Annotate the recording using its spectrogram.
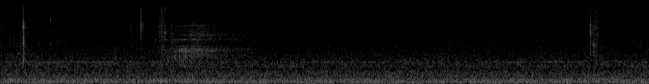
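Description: Quiet room tone with one sharp click just after the start and a brief soft rustle about two seconds in.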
